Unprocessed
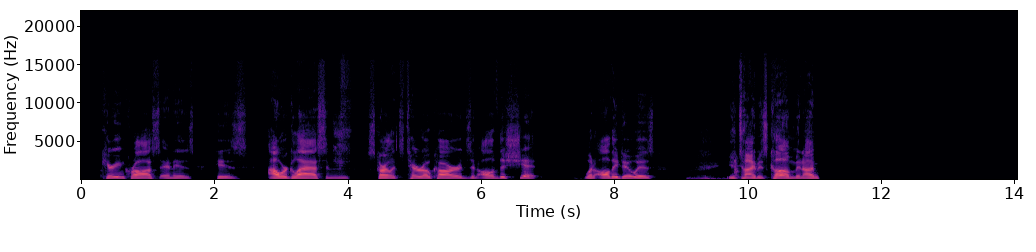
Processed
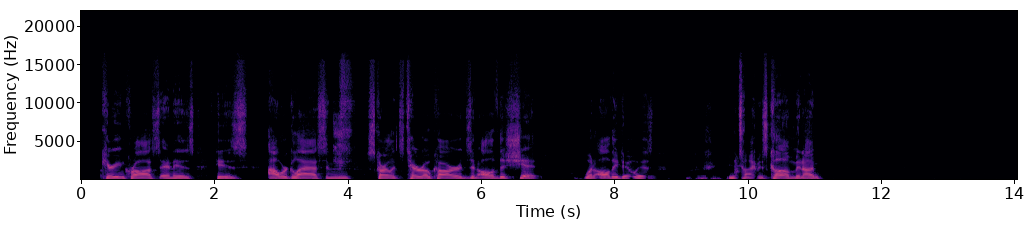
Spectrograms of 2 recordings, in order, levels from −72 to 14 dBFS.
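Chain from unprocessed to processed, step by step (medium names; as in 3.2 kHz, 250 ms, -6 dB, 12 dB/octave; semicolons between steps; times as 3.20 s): octave divider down 1 oct, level -4 dB; peaking EQ 10 kHz +7.5 dB 0.56 oct; compression 6:1, threshold -33 dBFS, peak gain reduction 17 dB; 8.14–10.22 s: harmonic tremolo 4.3 Hz, depth 100%, crossover 820 Hz; trim +6 dB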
